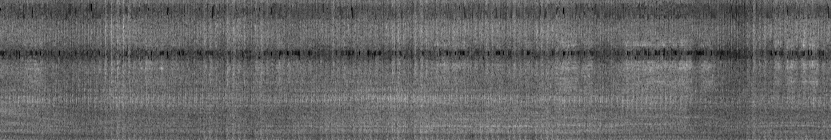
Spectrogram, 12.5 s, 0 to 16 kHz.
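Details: 2006 John Deere X720, about 722 hours: lumpy V-twin beat with skipped firings; right cylinder misfires after about an hour of hard mowing, persisting after plug, coil and injector swaps, clearing when cooled.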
